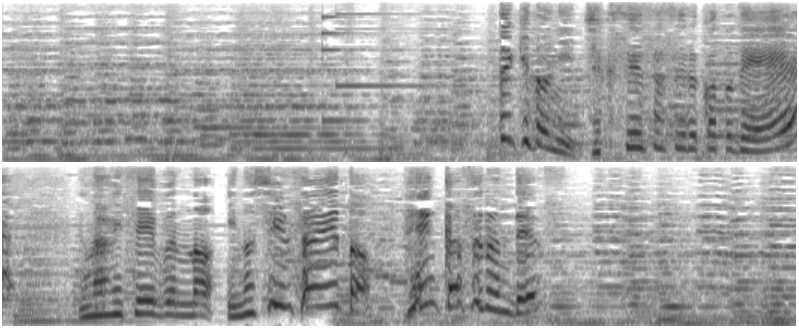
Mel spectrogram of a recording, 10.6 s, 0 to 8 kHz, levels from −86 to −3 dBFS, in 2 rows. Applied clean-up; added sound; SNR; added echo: none; none; none; none.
